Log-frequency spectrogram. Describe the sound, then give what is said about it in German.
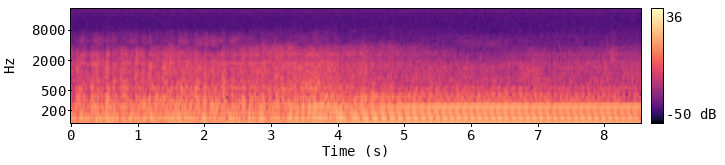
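A German border police Puma helicopter takes off on a North Sea surveillance flight, producing a loud, continuous engine rumble and turbine roar. Partway through, steady humming tones settle in and hold under the dense noise to the end. “Ein Hubschrauber des Typs Puma startet zu 6 Beobachtungsflügen in der Woche.”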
